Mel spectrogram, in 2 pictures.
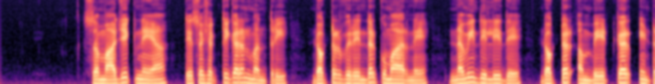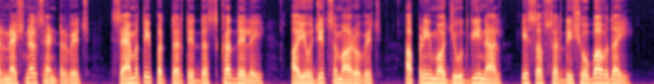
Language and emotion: Punjabi, neutral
